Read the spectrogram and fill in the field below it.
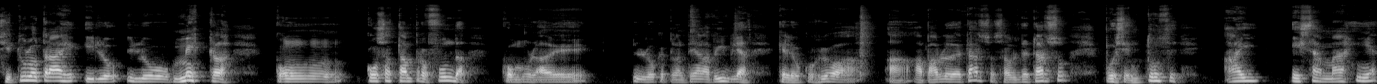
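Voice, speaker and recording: In a very clean recording with a silent background, a man speaks very slowly. His tone is dark and mellow, his intonation lively. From Cuba. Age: 70s. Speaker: author. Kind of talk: interview.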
